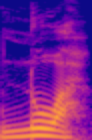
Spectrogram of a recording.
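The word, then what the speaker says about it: נח: Il dit c'est Noah. Noah.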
